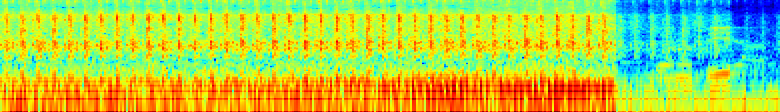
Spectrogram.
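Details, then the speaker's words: Gasoline engine after driving through deep water: quick, even tapping about three per second from the top end at idle. Valve knock from bent valves caused by hydraulic lock. "ese ruido sí que es preocupante muy muy preocupante imagínense que este es un golpeteo que salió luego de que el vehículo pasó por altos niveles de agua este es un ruido causado por las válvulas"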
